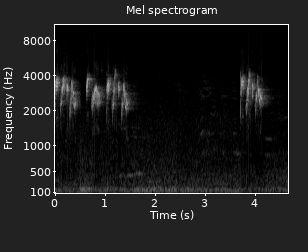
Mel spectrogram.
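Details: Female red-whiskered bulbul calling to stimulate the male: three bursts of short, bright, slurred chirpy notes tumbling downward, the last after a quiet pause, with a low steady hum underneath.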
